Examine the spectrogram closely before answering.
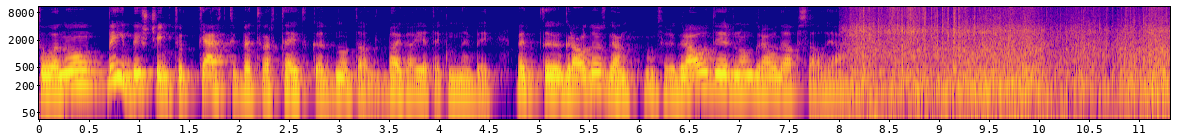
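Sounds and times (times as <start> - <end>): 
speech: 0.0 - 8.4
steady dense rain falling on a farm: 8.0 - 11.3.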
